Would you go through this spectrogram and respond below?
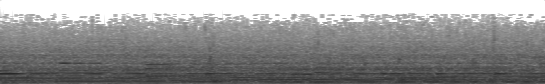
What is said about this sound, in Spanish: A continuación, la motora de una familia se pone en marcha.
